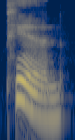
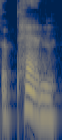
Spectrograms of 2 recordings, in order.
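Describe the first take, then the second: First: Pen said as pee-un with a glide; diphthong in pen. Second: Said in the usual way. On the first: Shown as a demonstration. Coach demonstrating the accent's word for actors, gliding vowel. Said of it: "we're gonna change that to". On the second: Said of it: "That's for what you write with".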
